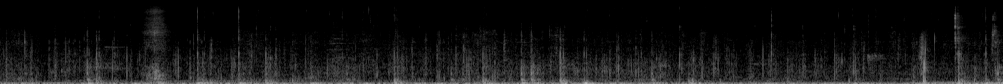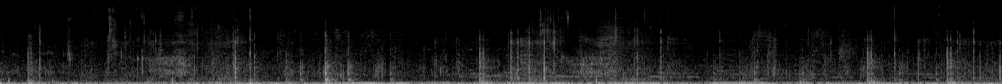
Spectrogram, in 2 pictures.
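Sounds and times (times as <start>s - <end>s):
person chewing and biting food: 0.0s - 20.0s
steady low hum: 0.0s - 20.0s
wet mouth clicks: 8.0s - 12.6s.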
